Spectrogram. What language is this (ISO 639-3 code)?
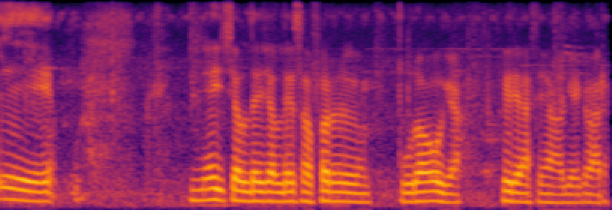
doi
